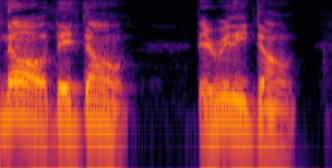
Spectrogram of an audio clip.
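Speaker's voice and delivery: sarcastic, loud delivery. Agreeing with the other speaker's doubt: sarcastic tone. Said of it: "I say that with such a sarcastic tone".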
